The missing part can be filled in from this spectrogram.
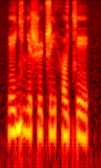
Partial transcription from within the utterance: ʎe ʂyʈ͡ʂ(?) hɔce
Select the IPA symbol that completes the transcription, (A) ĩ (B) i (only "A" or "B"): B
